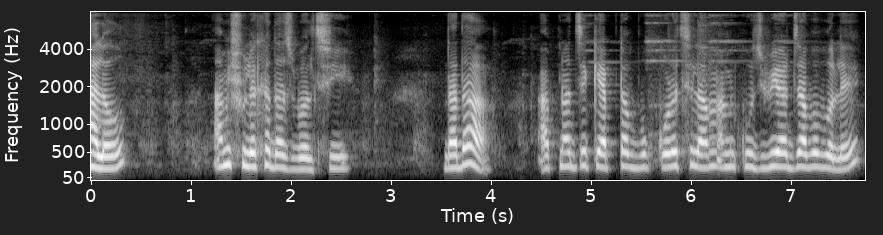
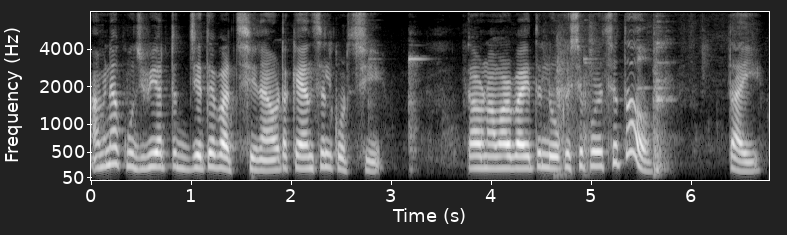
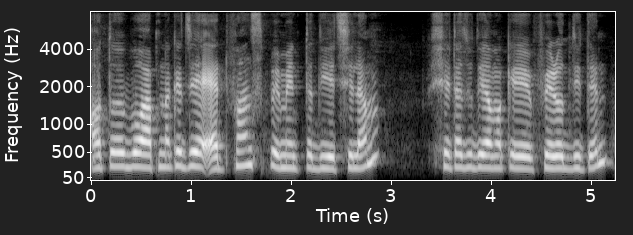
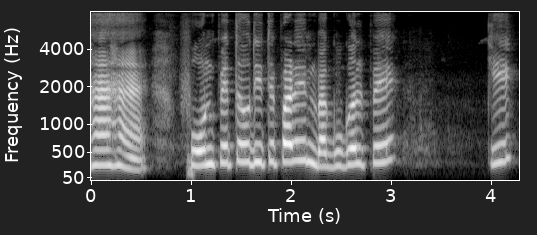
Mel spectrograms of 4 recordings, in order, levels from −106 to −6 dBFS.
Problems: background sounds at intervals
